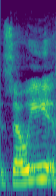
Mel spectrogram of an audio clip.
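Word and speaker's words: Zoje: by our getaway by zoe stage do you want to read the blurb inside the j is silent i messed that up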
